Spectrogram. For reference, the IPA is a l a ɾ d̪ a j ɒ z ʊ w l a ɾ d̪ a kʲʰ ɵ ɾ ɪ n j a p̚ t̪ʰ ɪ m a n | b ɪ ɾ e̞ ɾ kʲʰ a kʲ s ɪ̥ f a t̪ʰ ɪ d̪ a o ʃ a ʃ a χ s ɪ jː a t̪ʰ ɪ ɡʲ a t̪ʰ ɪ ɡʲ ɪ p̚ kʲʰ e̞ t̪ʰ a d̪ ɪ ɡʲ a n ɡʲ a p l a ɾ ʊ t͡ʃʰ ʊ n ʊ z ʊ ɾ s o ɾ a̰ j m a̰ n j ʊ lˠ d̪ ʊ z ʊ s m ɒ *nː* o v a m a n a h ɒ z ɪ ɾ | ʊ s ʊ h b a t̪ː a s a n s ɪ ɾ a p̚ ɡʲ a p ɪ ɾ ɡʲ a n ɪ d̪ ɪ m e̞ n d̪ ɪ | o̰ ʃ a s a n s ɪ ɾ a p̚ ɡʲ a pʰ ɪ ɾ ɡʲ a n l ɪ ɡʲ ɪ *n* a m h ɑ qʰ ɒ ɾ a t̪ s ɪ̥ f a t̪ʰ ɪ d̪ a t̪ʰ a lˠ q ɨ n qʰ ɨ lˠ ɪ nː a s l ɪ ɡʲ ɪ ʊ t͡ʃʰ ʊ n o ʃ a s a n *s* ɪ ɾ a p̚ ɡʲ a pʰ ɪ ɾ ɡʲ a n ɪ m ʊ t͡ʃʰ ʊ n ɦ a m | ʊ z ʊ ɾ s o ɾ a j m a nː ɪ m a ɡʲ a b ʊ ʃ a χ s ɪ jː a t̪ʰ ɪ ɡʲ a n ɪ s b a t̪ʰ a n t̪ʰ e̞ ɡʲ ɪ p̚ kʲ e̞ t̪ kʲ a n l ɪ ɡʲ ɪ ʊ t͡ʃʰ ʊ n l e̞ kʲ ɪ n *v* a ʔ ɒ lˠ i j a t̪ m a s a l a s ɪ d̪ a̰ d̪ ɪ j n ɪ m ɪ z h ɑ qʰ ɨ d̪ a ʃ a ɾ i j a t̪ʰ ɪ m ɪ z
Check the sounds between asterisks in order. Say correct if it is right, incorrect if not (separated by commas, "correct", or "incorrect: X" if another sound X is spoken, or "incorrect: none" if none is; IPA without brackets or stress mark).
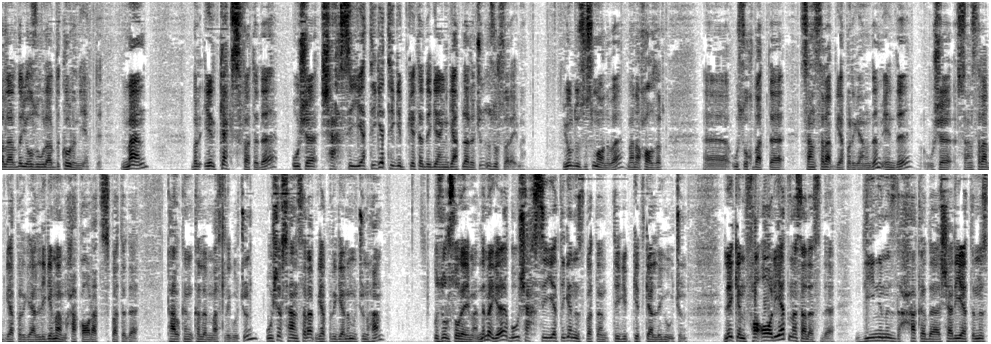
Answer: incorrect: n, incorrect: m, correct, incorrect: f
